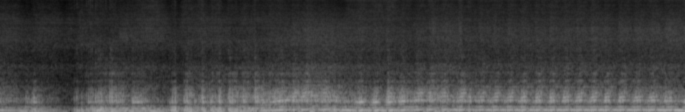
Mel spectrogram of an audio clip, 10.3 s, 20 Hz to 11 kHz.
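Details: Toyota MR2 turbo engine first idle with exhaust, untuned: loud, lumpy, uneven idle, unsteady and hunting, from a vacuum leak.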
